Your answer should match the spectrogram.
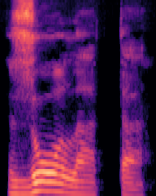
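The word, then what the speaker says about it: золото: be okay great volata zolata yes so the first syllable is the one under stress therefore the last two letter or are going to be reduced zolata which is gold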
